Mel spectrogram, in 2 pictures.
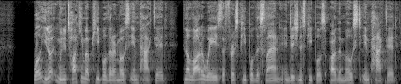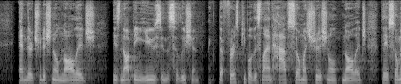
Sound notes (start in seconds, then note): none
